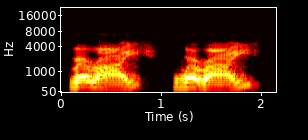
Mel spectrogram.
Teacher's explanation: The next word I starts with a vowel so I should link it together.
